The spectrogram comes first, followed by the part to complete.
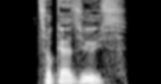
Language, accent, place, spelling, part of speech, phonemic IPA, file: German, Germany, Berlin, zuckersüß, adjective, /ˈtsʊkɐˌzyːs/, De-zuckersüß.ogg
- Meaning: sugar-sweet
